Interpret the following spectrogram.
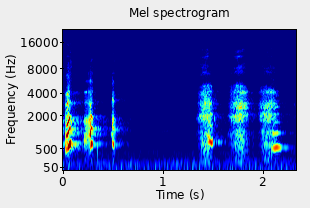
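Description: A person gasping: a short pause, then two sharp, breathy intakes of breath near the end.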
